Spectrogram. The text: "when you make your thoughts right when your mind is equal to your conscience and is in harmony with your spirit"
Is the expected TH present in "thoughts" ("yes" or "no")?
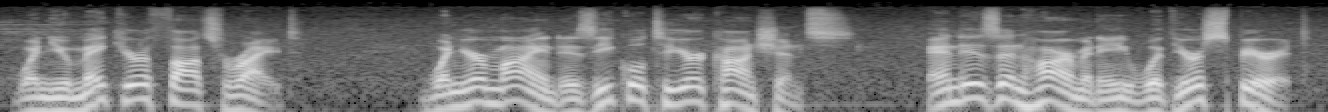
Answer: yes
